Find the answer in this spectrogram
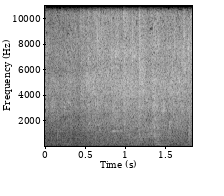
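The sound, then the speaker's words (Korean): Fish coated in a special seasoning fries in oil, giving a steady, dense sizzle and crackle that holds at an even level throughout, with no talking. “각종 채소를 다지고 생선에 특유의 양념을 해서 기름에 튀기기 시작합니다.”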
